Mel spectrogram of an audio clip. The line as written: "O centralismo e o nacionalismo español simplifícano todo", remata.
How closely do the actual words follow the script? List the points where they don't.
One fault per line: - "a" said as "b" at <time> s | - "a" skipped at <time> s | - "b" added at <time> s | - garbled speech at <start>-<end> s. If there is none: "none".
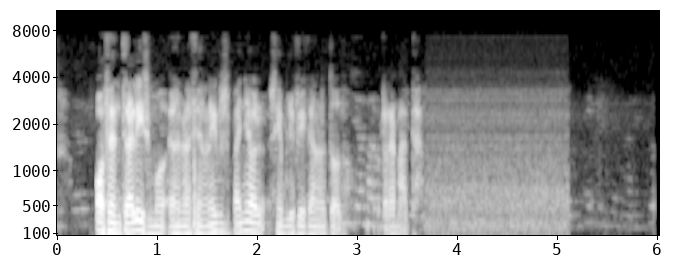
none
